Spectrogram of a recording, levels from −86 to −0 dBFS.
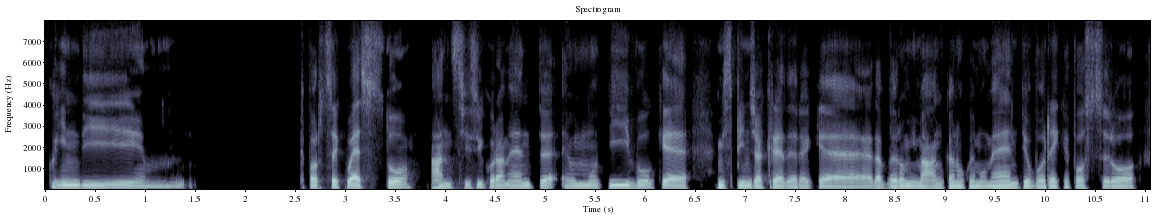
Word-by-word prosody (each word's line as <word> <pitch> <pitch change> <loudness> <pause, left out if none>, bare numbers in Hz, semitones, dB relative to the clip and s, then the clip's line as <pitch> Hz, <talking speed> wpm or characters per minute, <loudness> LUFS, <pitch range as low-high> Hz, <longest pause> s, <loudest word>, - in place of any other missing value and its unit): Quindi, 100 -5 +1
mhmm 85 0 -8 1.1
c - - -15
forse 105 0 0
questo, 130 +4 +1
anzi, 105 -3 -1
sicuramente, 105 +1 0
è - - -8
un 105 -1 -1
motivo 110 +1 +1
che 95 -3 +2 0.3
mi 100 - +3
spinge 100 -1 0
a 95 - +2
credere 95 -2 0
che 85 -2 0
davvero 90 +4 +1
mi 105 -2 +2
mancano 100 +1 +1
quei 95 - -1
momenti 100 +2 +2
o - - +1
vorrei 95 +1 +1
che 95 - -5
fossero, 95 -2 -1
100 Hz, 135 wpm, -24 LUFS, 95-110 Hz, 1.1 s, mi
